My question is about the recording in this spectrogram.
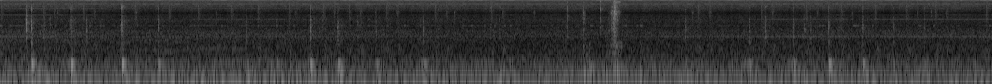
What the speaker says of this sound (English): I'm using keyboard and the mouse.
